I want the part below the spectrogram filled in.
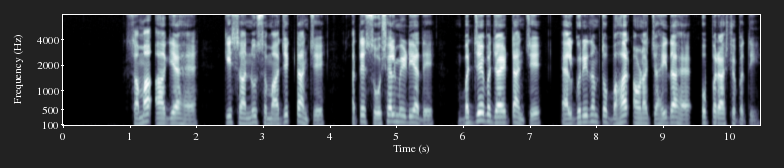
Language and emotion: Punjabi, neutral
